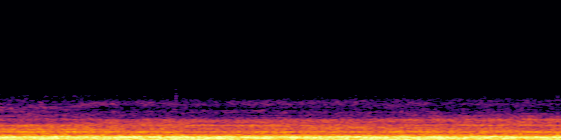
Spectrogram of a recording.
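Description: Jet engines roar steadily with a low, constant rumble inside an airliner cabin.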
